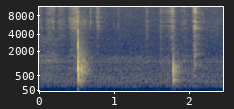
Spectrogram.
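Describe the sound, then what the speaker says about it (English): A knife slices through ginger on a cutting board in two sharp, close thuds about a second apart, followed by a fainter third tap, with no talking. "So I like to slice my ginger fairly large pieces."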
